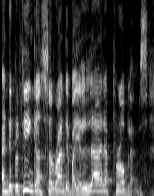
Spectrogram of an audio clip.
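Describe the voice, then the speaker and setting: A woman with an Argentine Spanish accent chats as a guest, her voice bright and forward. She speaks in halting bursts with frequent restarts and animated asides. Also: medium pitch. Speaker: guest, food company founder. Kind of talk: casual interview chat.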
